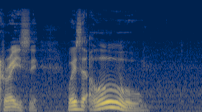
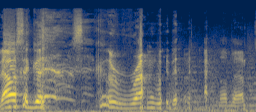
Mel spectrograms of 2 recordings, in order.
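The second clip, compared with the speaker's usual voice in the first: usual speaking voice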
